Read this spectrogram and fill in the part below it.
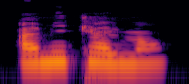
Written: amicalement

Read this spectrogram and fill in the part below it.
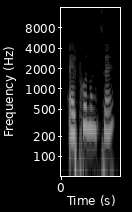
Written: elles prononçaient

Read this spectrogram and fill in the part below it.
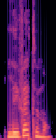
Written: vêtements

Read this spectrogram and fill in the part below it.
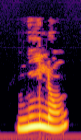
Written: nylon

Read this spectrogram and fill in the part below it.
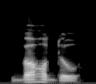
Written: bordeaux

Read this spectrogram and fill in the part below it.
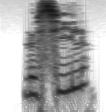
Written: cil

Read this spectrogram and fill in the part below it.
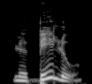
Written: Belau

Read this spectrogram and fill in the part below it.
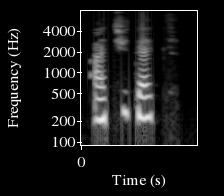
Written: a tue-tete

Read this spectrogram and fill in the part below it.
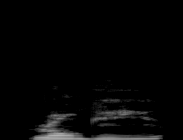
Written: anguille

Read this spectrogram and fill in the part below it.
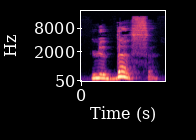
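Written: bœuf

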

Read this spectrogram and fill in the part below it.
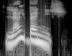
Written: Albanie

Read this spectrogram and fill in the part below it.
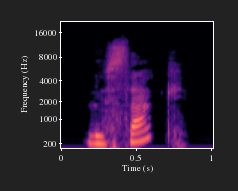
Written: sac

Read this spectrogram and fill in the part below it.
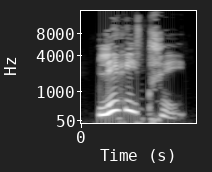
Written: Erythree

